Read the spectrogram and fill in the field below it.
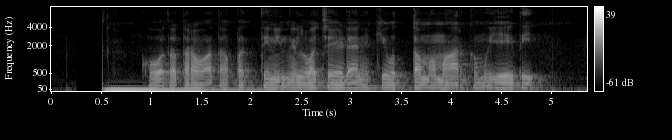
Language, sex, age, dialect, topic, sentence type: Telugu, male, 18-24, Central/Coastal, agriculture, question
